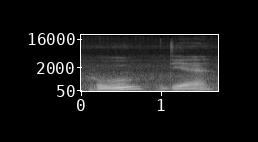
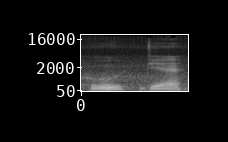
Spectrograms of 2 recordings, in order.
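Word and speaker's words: 蝴蝶: So butterfly are pronounced as who, dear, who, dear.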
